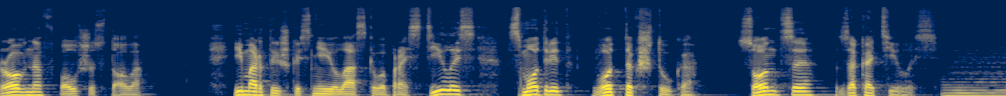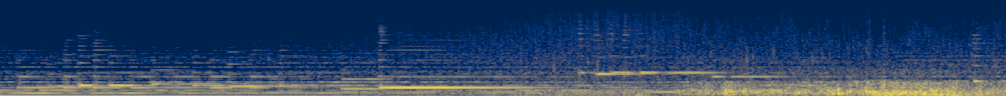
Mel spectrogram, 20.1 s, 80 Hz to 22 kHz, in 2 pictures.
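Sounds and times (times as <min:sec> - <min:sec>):
speech: 0:00.0 - 0:01.5, 0:02.1 - 0:12.2
raindrops pattering on leaves: 0:11.7 - 0:20.1.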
